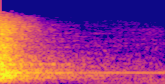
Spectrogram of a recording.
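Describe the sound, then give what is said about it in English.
A single heavy metallic clunk as a door opens, followed by a steady ringing hum that slowly fades. No voices are present. “It's opening.”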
